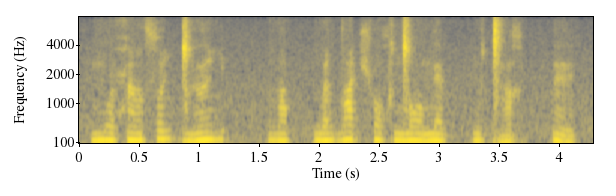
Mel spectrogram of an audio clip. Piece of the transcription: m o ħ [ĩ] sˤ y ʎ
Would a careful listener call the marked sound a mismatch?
no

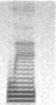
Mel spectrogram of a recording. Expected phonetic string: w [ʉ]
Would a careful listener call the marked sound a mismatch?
no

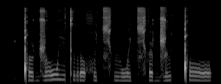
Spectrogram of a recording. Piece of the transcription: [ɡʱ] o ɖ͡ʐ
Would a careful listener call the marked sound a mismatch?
yes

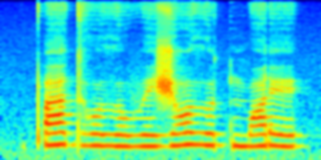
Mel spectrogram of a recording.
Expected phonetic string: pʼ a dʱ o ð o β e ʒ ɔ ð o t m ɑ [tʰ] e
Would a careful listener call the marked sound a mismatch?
yes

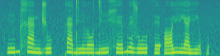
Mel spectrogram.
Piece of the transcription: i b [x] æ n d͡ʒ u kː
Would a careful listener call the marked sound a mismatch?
no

